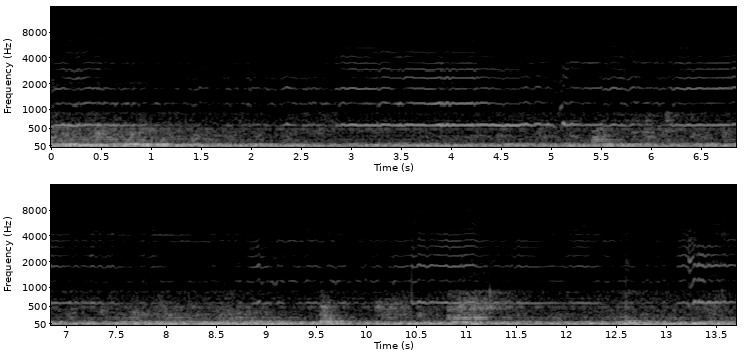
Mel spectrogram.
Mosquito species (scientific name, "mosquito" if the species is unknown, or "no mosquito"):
Culex quinquefasciatus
